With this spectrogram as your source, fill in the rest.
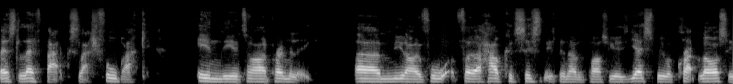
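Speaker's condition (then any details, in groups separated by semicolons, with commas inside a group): No condition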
